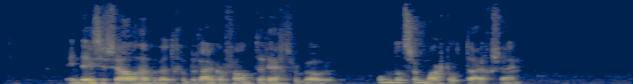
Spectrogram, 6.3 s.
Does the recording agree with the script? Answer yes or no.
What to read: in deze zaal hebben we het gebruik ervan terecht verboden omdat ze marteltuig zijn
yes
